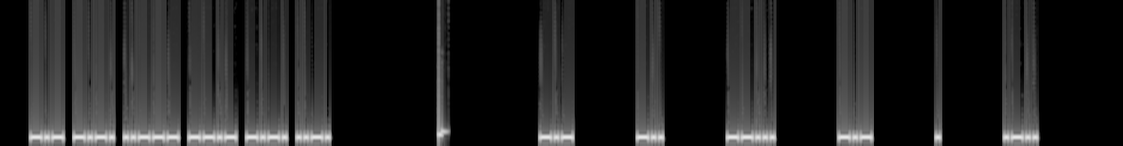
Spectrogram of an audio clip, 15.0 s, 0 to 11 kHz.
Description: Morse code, heard as a keyed tone, about 25 wpm, spaced as for 13 wpm, 700 Hz. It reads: KC2QCF KD7KEL
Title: USA Call Signs - 6 Characters - 6x Character Spacing - 25wpm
